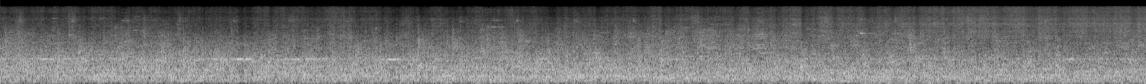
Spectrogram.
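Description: Theme-park railway train running along the track, heard from an open passenger carriage: a steady rumble and clatter of the wheels on the rails, with a faint squeal from the wheels coming and going.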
